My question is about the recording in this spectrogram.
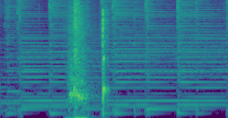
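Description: Background music with steady sustained notes, broken about three-quarters of a second in by a short loud pop and then a sharp click just after one second.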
